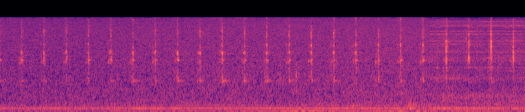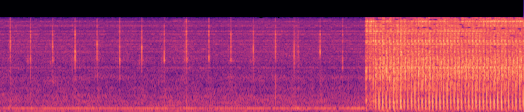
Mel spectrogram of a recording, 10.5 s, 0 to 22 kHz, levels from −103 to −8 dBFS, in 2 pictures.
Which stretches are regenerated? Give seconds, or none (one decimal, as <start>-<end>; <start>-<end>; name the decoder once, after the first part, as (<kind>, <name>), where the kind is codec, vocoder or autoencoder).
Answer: 4.3-9.0 (codec, SNAC)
